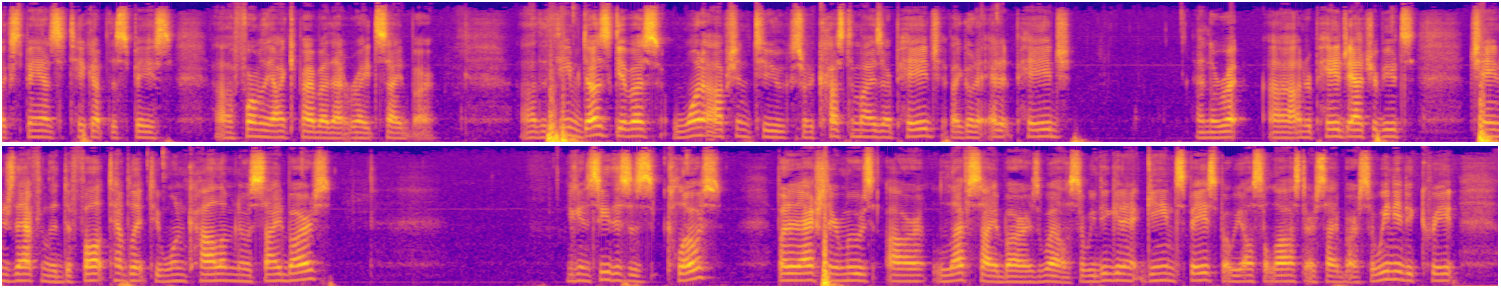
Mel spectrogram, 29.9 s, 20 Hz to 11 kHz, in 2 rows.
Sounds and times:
Speech: 0.0s - 4.4s, 5.2s - 10.8s, 11.9s - 18.4s, 20.6s - 29.6s.

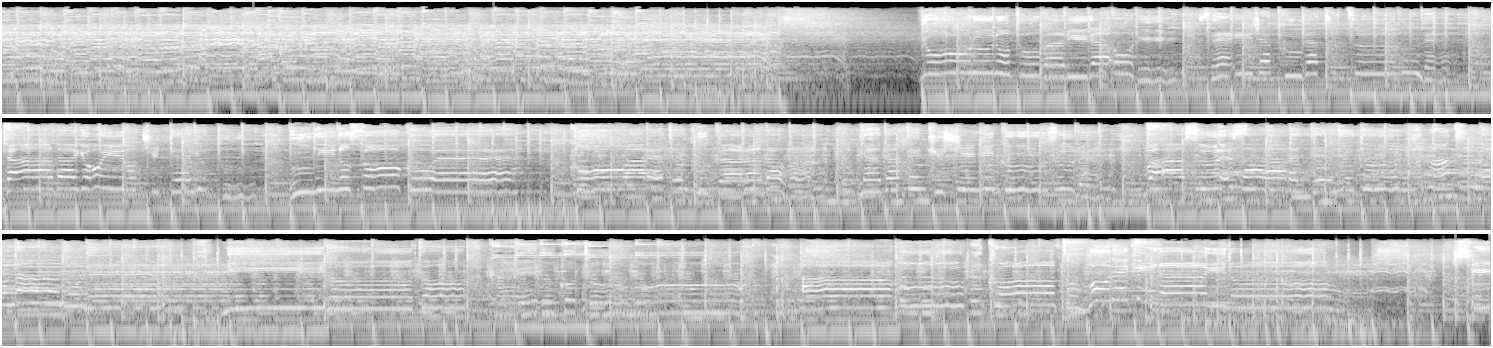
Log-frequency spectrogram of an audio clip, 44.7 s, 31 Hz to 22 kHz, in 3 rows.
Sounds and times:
Music: 0.0s - 44.6s.

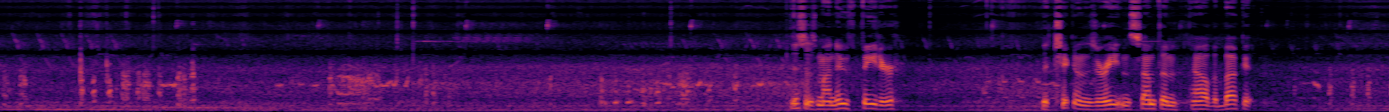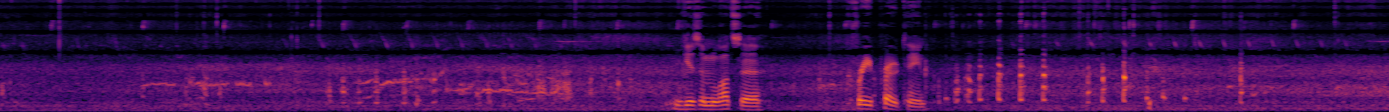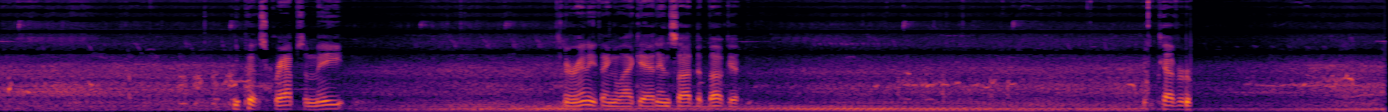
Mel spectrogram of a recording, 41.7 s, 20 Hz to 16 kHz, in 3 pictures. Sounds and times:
Chicken, rooster: 0.0s - 2.1s, 2.8s - 4.8s, 5.5s - 8.0s, 13.0s - 14.2s, 15.3s - 20.4s, 23.1s - 30.8s, 36.3s - 39.4s, 40.2s - 41.6s
Speech: 8.0s - 9.1s, 10.5s - 12.6s, 20.6s - 21.6s, 22.4s - 23.2s, 30.2s - 31.3s, 33.4s - 35.3s, 39.2s - 39.8s.

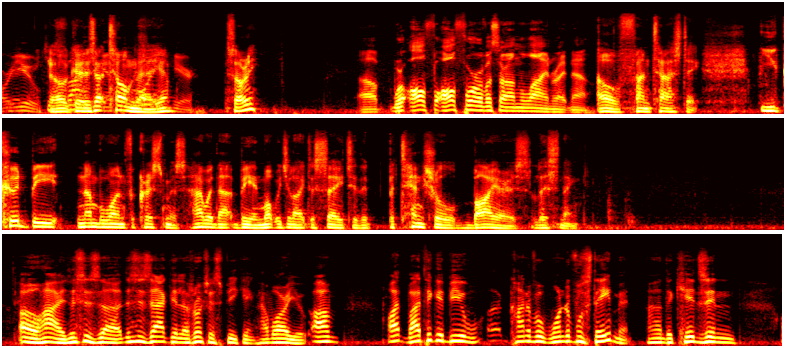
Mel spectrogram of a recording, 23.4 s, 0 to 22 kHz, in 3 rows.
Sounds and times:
Speech: 0.0s - 2.6s, 3.6s - 7.0s, 7.6s - 13.7s, 15.8s - 23.4s.

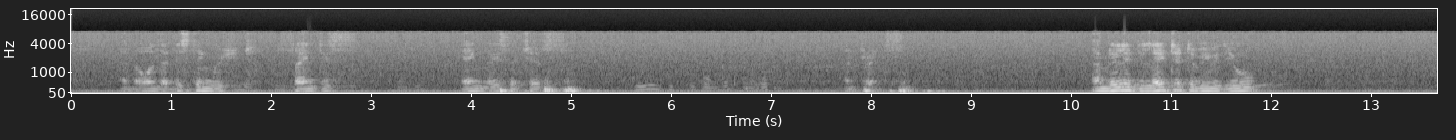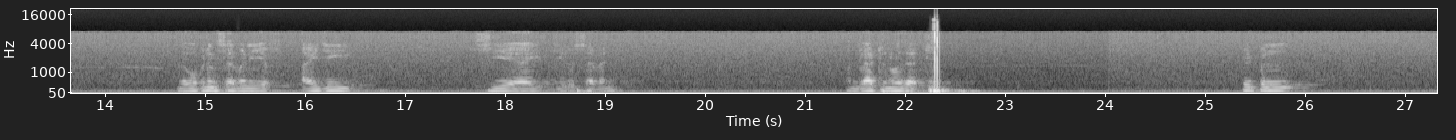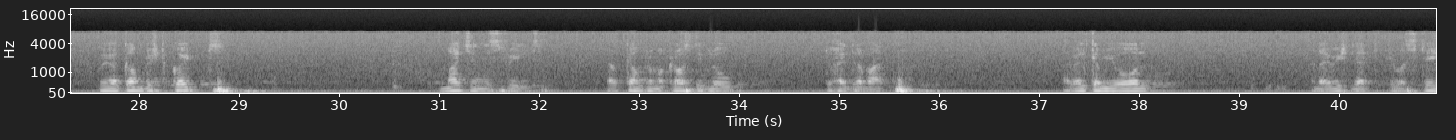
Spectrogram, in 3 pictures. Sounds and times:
Male speech, man speaking: 0.5s - 2.8s, 3.9s - 5.1s, 7.7s - 8.4s, 10.2s - 12.0s, 14.7s - 16.6s, 17.7s - 19.2s, 21.4s - 22.4s, 25.4s - 26.0s, 27.6s - 29.0s, 31.0s - 32.1s, 32.7s - 34.0s, 34.9s - 35.6s, 37.2s - 38.2s, 39.7s - 40.9s.

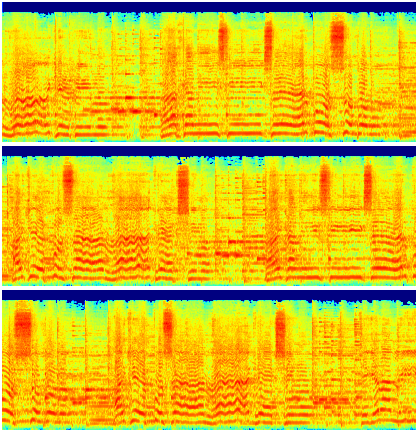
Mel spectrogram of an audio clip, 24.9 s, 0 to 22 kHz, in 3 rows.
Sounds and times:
Folk music: 0.0s - 24.8s.

